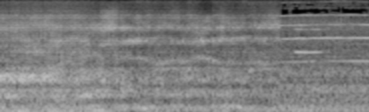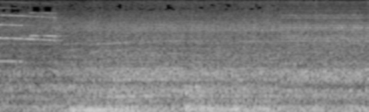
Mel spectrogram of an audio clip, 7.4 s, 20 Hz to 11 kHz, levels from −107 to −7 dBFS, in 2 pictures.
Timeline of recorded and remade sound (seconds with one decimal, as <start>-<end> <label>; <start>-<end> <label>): 0.0-2.8 remade; 2.8-6.5 recorded; 6.5-7.4 remade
